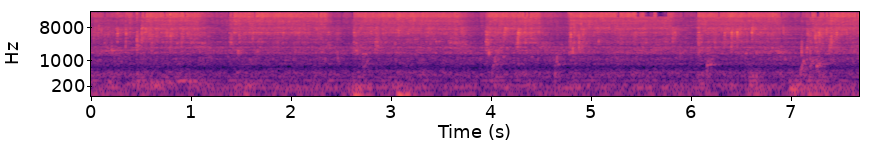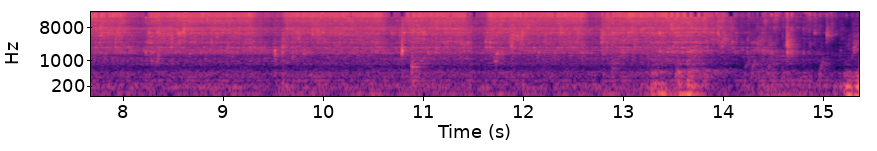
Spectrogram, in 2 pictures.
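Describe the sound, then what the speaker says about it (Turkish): A tap runs steadily into a sink while a face is washed after a razor shave, the continuous close water rush broken by splashes and hand scoops. "Evet, yüzümüzü yıkayalım."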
